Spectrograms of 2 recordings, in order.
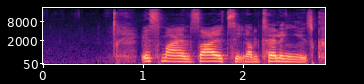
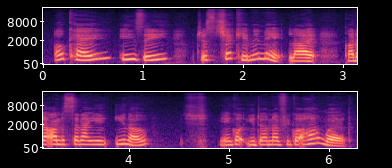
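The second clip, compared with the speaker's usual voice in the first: higher, fast, breezy mum voice; mock mum; 4 semitones higher, faster than usual. Mum quizzing her son, higher and fast. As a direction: brush it off then rattle on quickly.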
